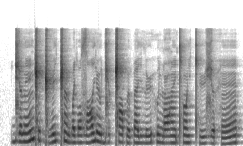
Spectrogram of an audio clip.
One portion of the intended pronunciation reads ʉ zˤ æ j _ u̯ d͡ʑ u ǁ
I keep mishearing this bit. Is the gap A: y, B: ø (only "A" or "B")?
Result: B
